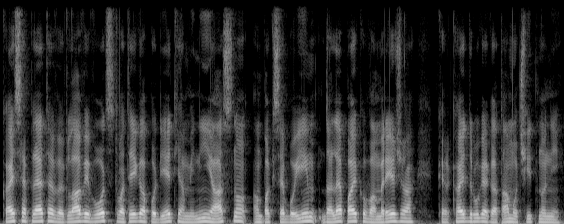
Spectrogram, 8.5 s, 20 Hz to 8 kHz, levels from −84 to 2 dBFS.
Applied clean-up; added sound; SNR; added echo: none; none; none; none.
